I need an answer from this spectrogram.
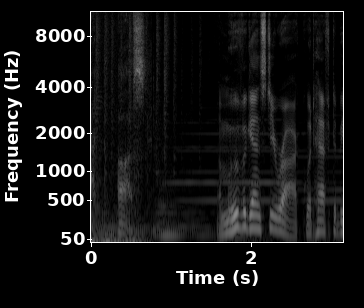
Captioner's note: voiceover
